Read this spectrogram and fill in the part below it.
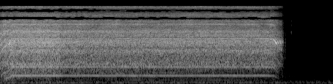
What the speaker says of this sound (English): So let's just keep drilling a little bit more.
